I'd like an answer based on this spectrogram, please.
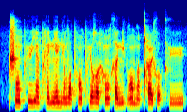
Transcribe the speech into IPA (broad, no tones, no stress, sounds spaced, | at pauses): ʃ õ pʰ y j ɛ̃ pʰ ɛ̃ mʲ ɛ̃ bʲ ɔ̃ v ɔ pʰ ɔ̃ pʰ y ʁʷ ɐ h õ x ɐ mʲ ʉ ɡ ɔ̃ b ɐ̃ qʰ y x o kʰ y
